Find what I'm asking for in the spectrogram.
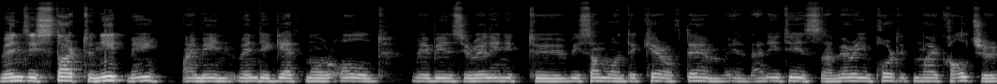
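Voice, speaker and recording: The speaker's voice has a dark, mellow tone and monotone, flat intonation. At a fairly slow pace with hardly any pauses, it comes through on a very clean recording with a silent background. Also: man, fairly high pitch for a man. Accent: Xinjiang. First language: Uyghur. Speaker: activist. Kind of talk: testimony. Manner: halting.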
